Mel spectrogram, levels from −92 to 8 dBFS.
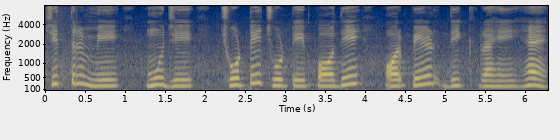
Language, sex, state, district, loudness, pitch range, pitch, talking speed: Hindi, female, Madhya Pradesh, Katni, -19 LUFS, 210-250 Hz, 220 Hz, 105 wpm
